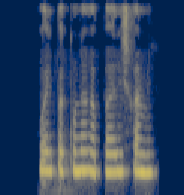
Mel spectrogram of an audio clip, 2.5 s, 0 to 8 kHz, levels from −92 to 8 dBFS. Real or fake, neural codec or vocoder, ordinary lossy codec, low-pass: real; none; Opus, 64 kbps; 7.2 kHz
